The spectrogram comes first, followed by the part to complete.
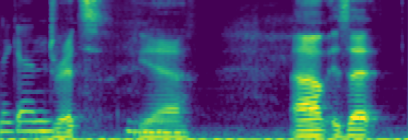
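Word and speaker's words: Drizzt: I mean, it's a double Z, which to me, like I think of double Zs, I think of pizza. But Dritz, it doesn't really work.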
